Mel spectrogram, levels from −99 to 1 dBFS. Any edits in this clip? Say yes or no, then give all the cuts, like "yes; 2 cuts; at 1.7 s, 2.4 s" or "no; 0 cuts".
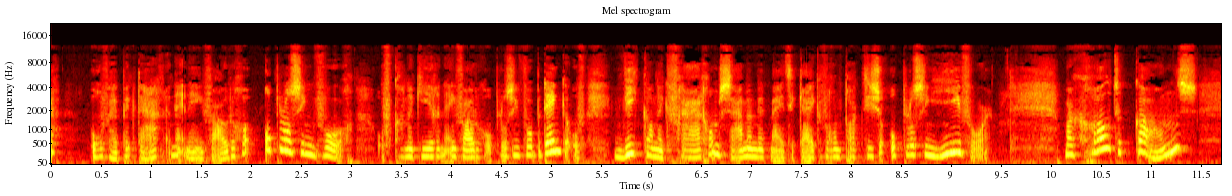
no; 0 cuts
